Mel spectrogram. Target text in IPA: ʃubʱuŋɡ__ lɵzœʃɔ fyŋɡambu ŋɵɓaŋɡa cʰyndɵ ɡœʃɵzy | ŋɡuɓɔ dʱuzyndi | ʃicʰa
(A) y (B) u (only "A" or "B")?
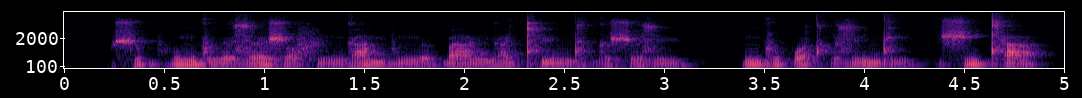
B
